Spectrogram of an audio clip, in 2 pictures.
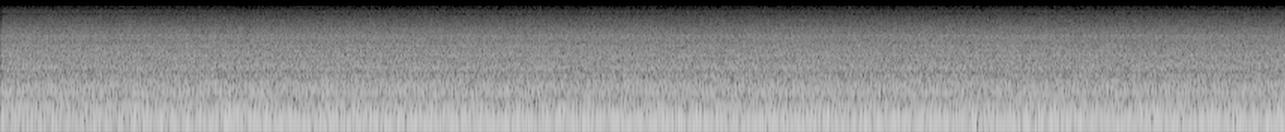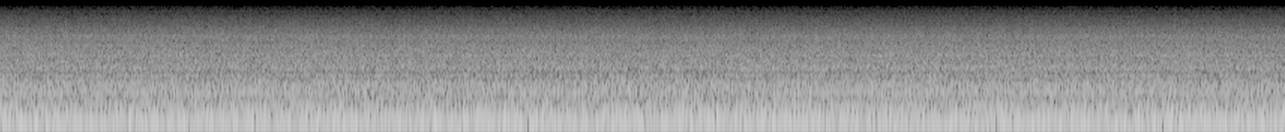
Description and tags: Remote cooling unit - condenser.
Bar, Condenser, Cooling, Machine, Machinery, Pub, Remote, Unit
